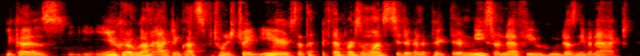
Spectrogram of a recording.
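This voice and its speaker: A woman's voice: low-pitched, steady tone, fast talker, a bit bright. A young adult woman, a guest on a podcast, talking casually and earnestly about her career and giving upbeat advice. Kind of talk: casual interview chat.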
